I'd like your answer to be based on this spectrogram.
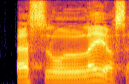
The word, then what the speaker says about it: basileus: Basileus, actually, basileus is how you say it. It's not U E S, it's E U S.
